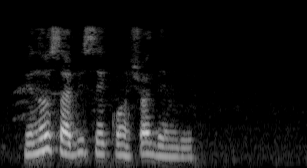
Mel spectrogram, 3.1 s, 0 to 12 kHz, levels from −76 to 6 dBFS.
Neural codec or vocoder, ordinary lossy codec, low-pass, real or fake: none; AAC, 64 kbps; 7.2 kHz; real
